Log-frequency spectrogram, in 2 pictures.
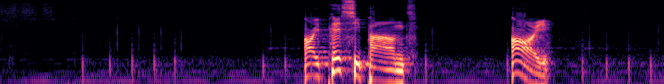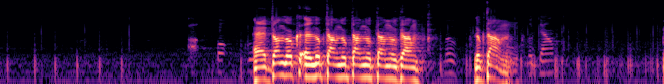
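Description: Footsteps tap on a hard metal floor.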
